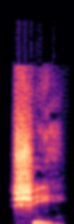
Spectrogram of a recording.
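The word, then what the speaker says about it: Sídhe: Underneath it, they retreated into the hollow hills and ancient burial mounds known as Sida, pronounced she.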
